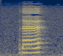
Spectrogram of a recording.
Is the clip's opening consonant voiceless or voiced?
voiced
